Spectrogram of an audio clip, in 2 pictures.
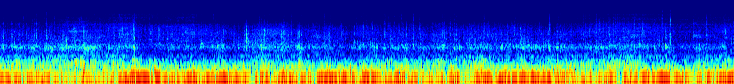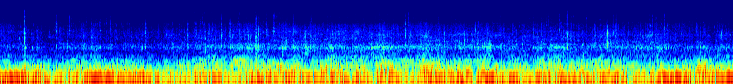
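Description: A bicycle chain clicks and whirs as pedals turn.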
